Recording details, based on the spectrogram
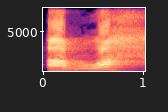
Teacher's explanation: Misal tanpa dijalankan, dia membacanya ar-rahman, tapi seharusnya ar-rah dijalankan, suaranya berjalan dan ada angin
